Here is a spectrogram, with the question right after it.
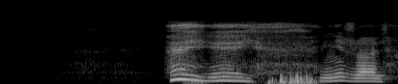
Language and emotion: Russian, sad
